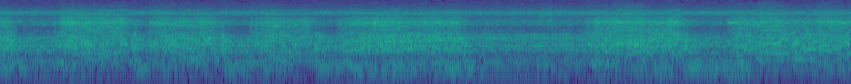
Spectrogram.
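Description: An electric bench polishing motor runs with a cloth buffing wheel loaded with blue compound, grinding against a motorbike's aluminium front wheel hub. The noise swells and dips about once a second as contact with the hub changes.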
